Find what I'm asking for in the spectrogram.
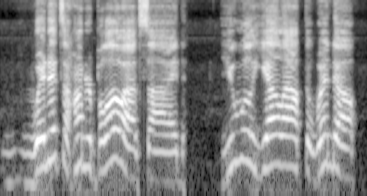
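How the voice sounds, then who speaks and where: A man hosting a casual discussion, speaking slowly and eagerly with plenty of restarts and asides. His voice sits a little high, and the sound is close and dry. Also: expressive, fairly bright tone, no echo. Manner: enthusiastic, rambling with many restarts. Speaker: host.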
